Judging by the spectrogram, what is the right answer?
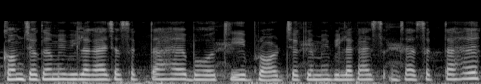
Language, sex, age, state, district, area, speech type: Hindi, female, 18-30, Uttar Pradesh, Varanasi, rural, spontaneous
